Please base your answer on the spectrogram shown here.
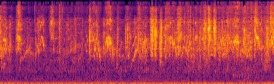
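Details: Happy budgerigars chattering: a dense, continuous stream of overlapping high chirps, squeaks and short squawks from several birds, with no pauses, over a steady low hum.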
